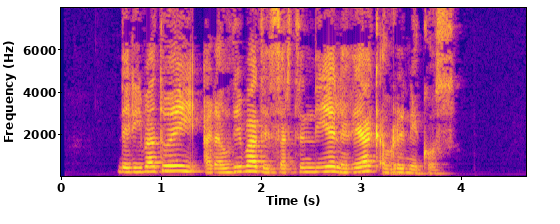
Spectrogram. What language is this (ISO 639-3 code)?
eus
